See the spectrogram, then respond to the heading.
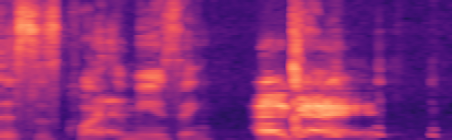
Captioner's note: laughs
